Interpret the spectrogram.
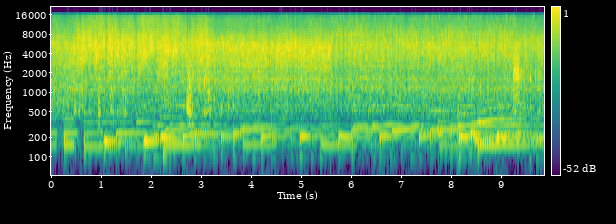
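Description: Eggplant and ground-pork stir-fry sizzling steadily in a frying pan over a gas flame, with background music playing.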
